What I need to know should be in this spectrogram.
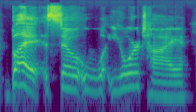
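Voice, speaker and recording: A man's voice: high voice, lively intonation, extremely slow. A man hosting a podcast interview as a casual chat, speaking in an informal, playful way. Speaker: podcast host.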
